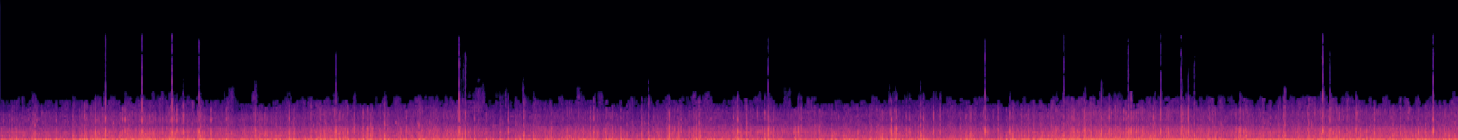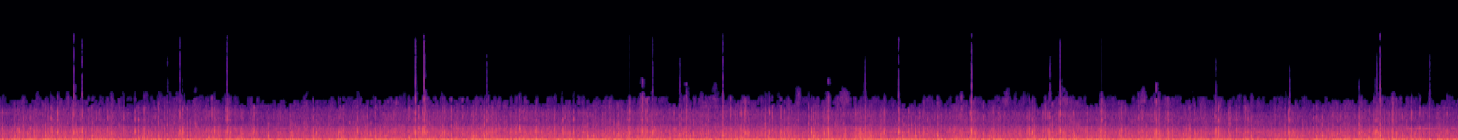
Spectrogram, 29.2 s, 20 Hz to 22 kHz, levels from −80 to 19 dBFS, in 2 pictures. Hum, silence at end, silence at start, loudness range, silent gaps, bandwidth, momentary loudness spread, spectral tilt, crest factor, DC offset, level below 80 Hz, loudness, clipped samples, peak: none; 0 s; 0 s; 4 LU; none; 9.8 kHz; 5 LU; -7.5 dB/octave; 16 dB; under 0.1%; -30 dBFS; -16 LUFS; under 0.1%; 0 dBFS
